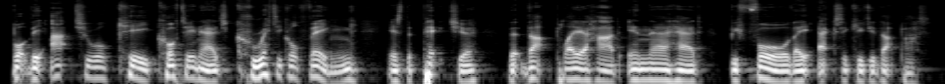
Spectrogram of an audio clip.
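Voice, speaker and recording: A man's very deep, low voice with vocal fry and ordinary pitch variation, on a very clean recording with a silent background. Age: 50s. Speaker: football coach and podcast host. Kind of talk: solo podcast monologue. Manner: halting, with repetitions and fillers.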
